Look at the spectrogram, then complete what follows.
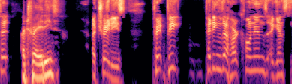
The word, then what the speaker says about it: Atreides: political standpoint pitting the harkonnens against the uh arrest deeds atreides okay sorry how do you pronounce it atreides atreides pitting the harkonnens against the atreides makes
